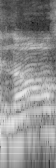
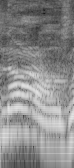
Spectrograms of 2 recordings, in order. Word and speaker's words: Gnarls: Listen, that G is silent. – It's just Gnarls. Like, it ain't Janarls. It ain't with a G.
